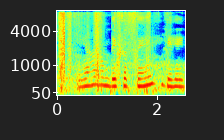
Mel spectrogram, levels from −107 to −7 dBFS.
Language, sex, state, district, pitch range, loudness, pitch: Hindi, female, Rajasthan, Jaipur, 210-245 Hz, -23 LUFS, 225 Hz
